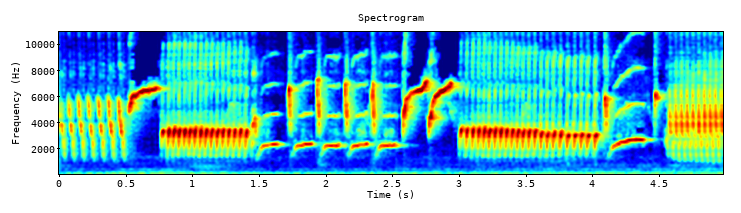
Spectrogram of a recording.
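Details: Singing canary alternating fast rattling trills with a steady bright rolling tone, short upward-sweeping whistles repeated about four times, then another long roll and a harsh buzzy ending.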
